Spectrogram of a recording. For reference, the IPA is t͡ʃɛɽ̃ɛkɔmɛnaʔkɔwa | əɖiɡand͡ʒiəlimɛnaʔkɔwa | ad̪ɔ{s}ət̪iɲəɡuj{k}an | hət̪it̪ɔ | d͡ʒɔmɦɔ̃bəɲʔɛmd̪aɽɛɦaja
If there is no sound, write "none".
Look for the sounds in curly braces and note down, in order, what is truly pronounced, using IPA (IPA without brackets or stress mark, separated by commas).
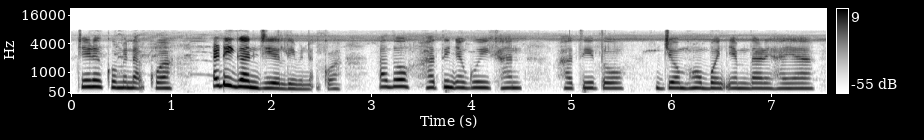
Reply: h, kʰ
